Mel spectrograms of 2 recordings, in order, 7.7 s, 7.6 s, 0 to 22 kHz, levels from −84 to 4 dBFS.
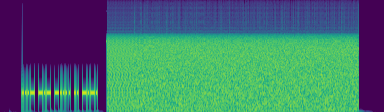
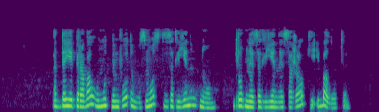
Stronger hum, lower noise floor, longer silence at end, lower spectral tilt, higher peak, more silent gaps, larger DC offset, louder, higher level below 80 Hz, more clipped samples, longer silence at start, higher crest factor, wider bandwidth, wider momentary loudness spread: neither; second, -53 dBFS vs -78 dBFS; about the same, 0.5 s vs 0.6 s; second, -2.5 dB/octave vs -5.5 dB/octave; about the same, 0 dBFS vs -2 dBFS; neither; neither; first, -3 LUFS vs -16 LUFS; first, -24 dBFS vs -54 dBFS; first, 0.5% vs under 0.1%; second, 0.45 s vs 1.05 s; second, 4 dB vs 16 dB; first, 19.5 kHz vs 7.8 kHz; second, 7 LU vs 13 LU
